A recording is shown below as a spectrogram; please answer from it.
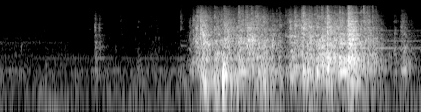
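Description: Loud clattering and rasping for about a second, starting about a second in: a lump of brown sugar that has set rock hard being broken up with a kitchen tool.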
